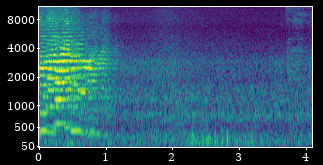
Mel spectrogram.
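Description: Background street traffic: a vehicle horn sounds in the first second, then a low, steady rumble of traffic.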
